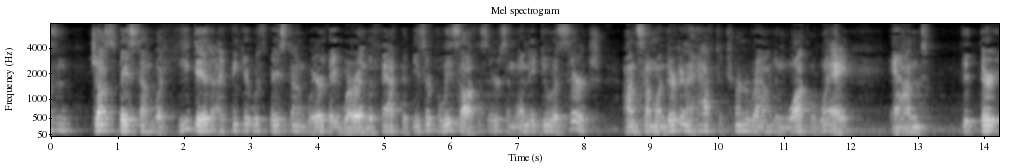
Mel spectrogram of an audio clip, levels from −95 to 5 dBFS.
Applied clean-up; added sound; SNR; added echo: none; none; none; reverberation time 0.3 s.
